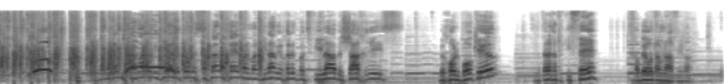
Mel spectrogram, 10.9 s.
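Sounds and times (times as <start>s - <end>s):
people cheering: 0.0s - 3.8s
crowd clapping: 0.0s - 4.2s
speech: 2.0s - 6.0s, 6.6s - 10.5s.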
